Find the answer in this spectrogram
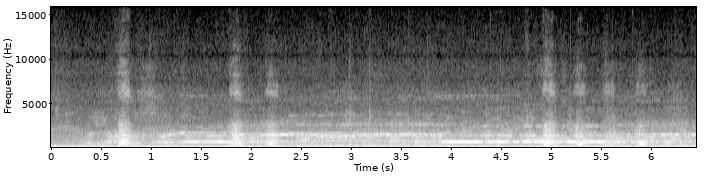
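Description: Dogs barking in short sharp calls over long, drawn-out howling.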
